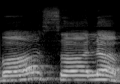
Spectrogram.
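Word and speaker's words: bustle: एल तो ब ब ब सल बसल टी नहीं पढ़ना ब ब सल बसल बसले नहीं बसल यहां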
